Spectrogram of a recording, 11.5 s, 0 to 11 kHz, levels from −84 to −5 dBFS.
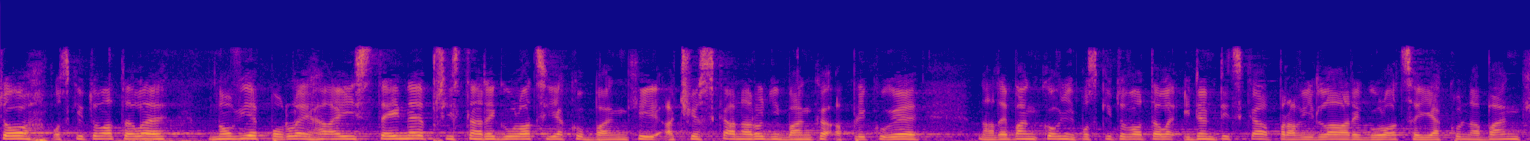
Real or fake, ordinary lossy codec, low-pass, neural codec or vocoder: real; MP3, 48 kbps; 7.2 kHz; none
